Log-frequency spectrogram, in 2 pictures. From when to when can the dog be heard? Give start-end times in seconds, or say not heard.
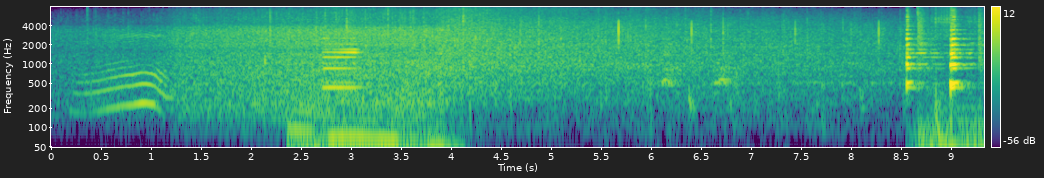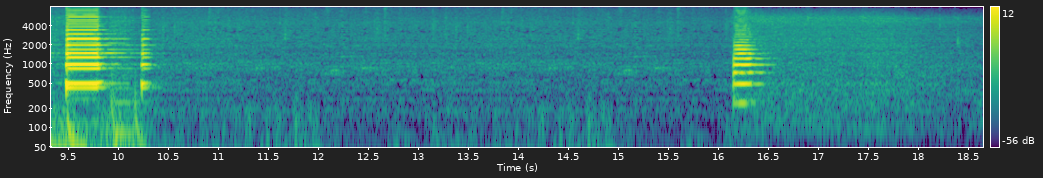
6.0-6.9.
